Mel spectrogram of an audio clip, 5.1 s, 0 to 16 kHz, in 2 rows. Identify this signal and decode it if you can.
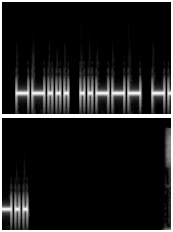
Morse code, heard as a keyed tone, about 23 wpm, 700 Hz. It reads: 72Z
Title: Speed-Racing - Three Letter-Number Combinations - 20wpm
